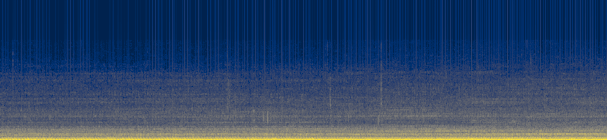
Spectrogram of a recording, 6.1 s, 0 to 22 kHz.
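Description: Yamaha FZS V3's single-cylinder engine running at a steady speed while the motorcycle is ridden along the road, with an even rushing noise over it.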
